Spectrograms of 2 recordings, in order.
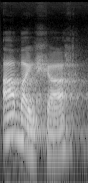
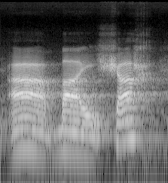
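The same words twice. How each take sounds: First: Slow, split into syllables A-bai-xar. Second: Abaixar drawn out very slowly, stress on the last syllable -XAR; syllables with final stress. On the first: Teacher sounding out Abaixar for the class, slow and syllabic. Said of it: "separação silábica". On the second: Teacher showing pupils the stressed last syllable of Abaixar. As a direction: stretch Abaixar and lean on -xar. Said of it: "tendo a tonicidade da sílaba". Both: Shown as a demonstration.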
